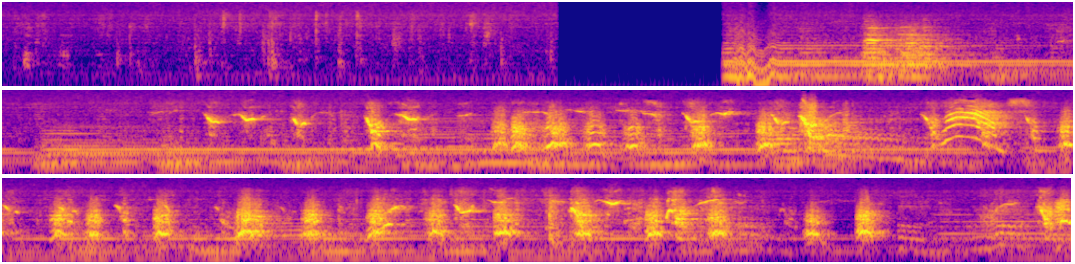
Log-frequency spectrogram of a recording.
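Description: A dog barks many times in bursts, with some higher yipping notes, over a steady tonal hum that runs throughout after a brief quieter opening.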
